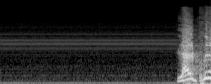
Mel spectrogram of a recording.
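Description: Low, steady electrical hum in the audio feed during a pause in speech; a man's voice starts again near the end.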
